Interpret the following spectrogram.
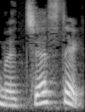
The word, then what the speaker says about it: majestic: majesty의 형용사형입니다. 그래서 발음 조금 바뀌고요. majestic 하면서 강세의 위치가 달라집니다.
